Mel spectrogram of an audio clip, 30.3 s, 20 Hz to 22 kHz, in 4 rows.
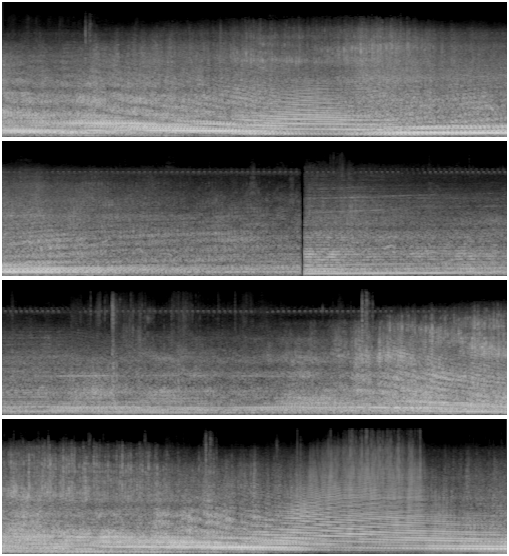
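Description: Propeller warbirds flying past: a P-51 Mustang's Rolls-Royce Merlin V12 and a radial-engined trainer in formation, their engine tones sweeping in pitch as they pass. After a sudden cut about twelve seconds in, a single radial-engined aircraft banks overhead, its engine swelling louder towards the end.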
